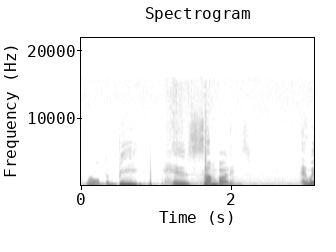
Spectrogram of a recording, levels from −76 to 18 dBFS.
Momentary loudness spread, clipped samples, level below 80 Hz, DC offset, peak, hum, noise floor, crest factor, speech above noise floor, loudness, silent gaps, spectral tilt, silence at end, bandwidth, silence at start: 12 LU; under 0.1%; -62 dBFS; under 0.1%; -20 dBFS; none; -60 dBFS; 18 dB; 25 dB; -36 LUFS; none; -7.5 dB/octave; 0 s; 16 kHz; 0.05 s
